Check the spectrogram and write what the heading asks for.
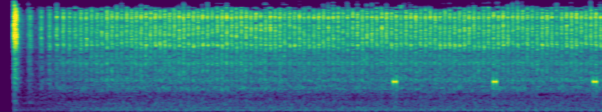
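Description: Film projector running, a fast, even mechanical clatter that starts suddenly just after the opening. Three short beeps a second apart sound over it in the second half.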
